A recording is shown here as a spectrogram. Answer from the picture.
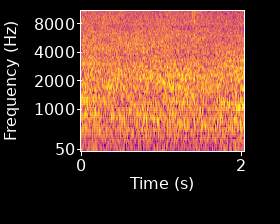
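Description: Steady background noise of a large indoor atrium: an even hiss with a low rumble underneath.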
